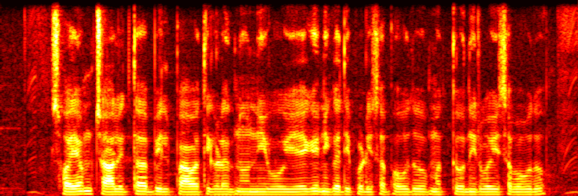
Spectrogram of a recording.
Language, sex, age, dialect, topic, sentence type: Kannada, male, 18-24, Mysore Kannada, banking, question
